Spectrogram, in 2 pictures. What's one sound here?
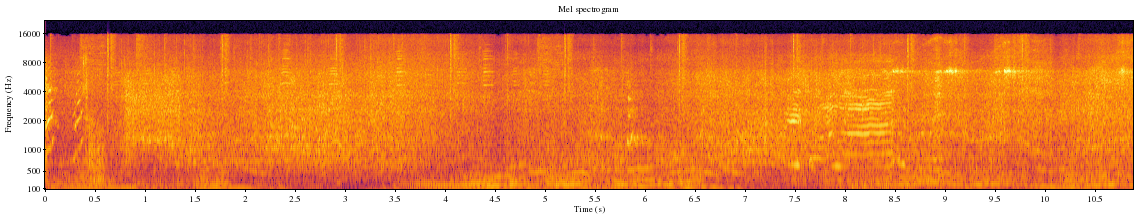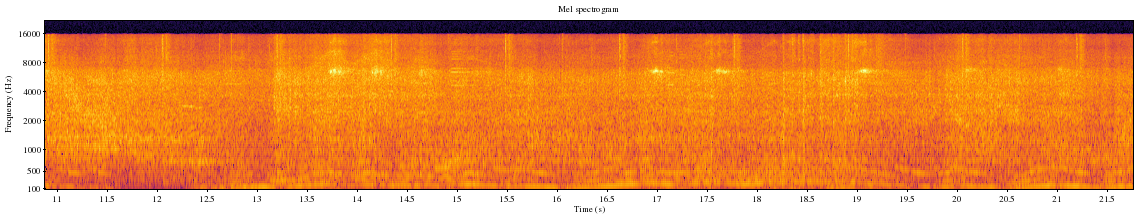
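Tyres screech on wet tarmac as a car slides.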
